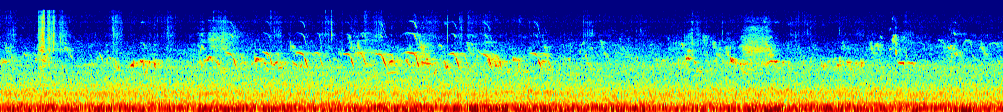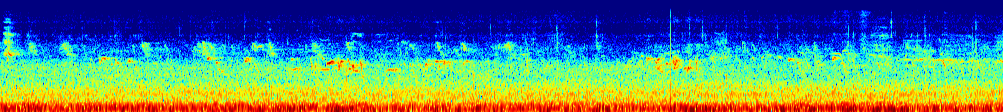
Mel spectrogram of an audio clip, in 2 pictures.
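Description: Small birds chirping in scattered flurries of short, high calls over a steady low background rumble.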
